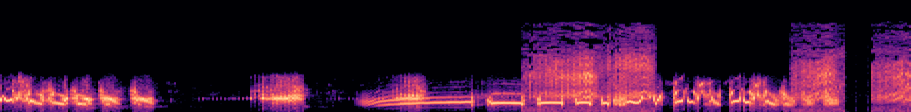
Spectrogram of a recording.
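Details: Green pigeon male calling a female on a lure recording: choppy bursts of whistled notes, a long upward-sliding whistle, then fast warbling notes broken by loud harsh crackles.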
